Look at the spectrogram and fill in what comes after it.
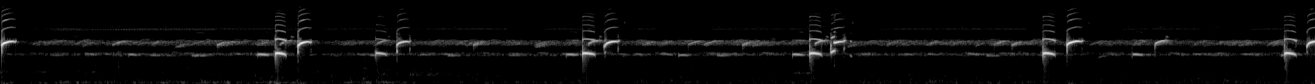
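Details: Up-close coqui frog in Hawaii giving its sharp two-part call, a brief lower tone then an upswept higher whistle, six times at roughly two-second intervals, with a constant high chorus of other callers behind.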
